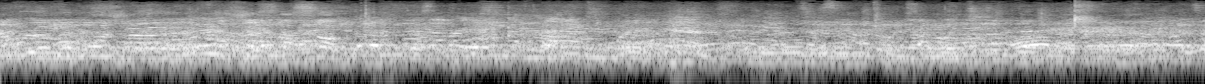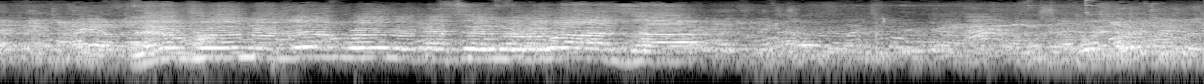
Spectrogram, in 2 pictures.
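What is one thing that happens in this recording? A large crowd of men and women talks and murmurs all around.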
